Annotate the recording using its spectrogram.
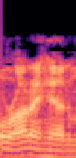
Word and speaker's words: Ronahan: Neil Ronahan was on Nintendo World Report's own. Neil Ronahan was on... you don't pronounce the G, right? It's a silent G is what I picked up. It's Han, yep.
